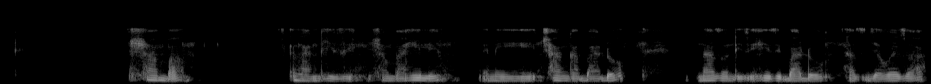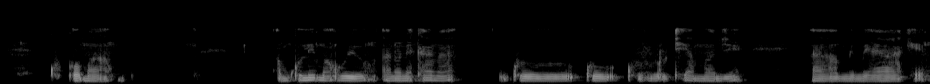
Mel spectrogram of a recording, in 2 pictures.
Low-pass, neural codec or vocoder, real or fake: 5.4 kHz; none; real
